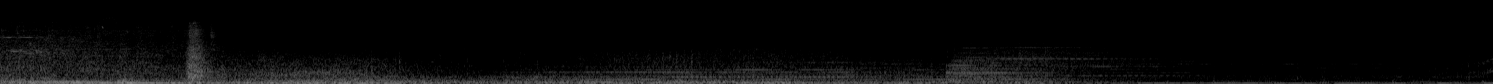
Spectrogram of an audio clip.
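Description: Footsteps crunch softly on dry leaves and ground.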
